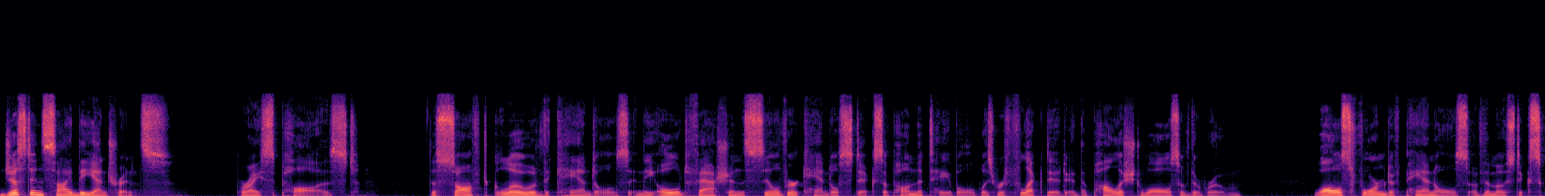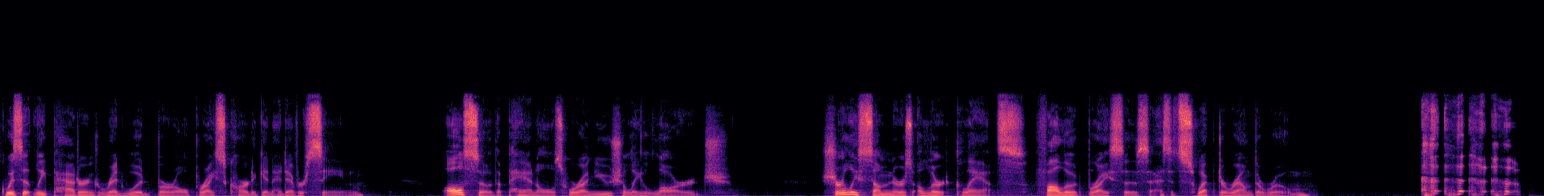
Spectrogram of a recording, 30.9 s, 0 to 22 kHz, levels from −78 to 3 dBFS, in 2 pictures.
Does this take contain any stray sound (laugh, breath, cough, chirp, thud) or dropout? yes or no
yes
